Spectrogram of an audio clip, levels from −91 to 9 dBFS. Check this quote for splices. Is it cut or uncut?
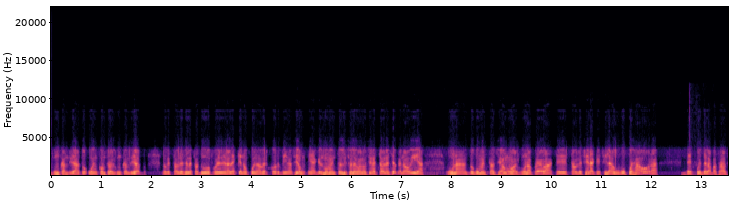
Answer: uncut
